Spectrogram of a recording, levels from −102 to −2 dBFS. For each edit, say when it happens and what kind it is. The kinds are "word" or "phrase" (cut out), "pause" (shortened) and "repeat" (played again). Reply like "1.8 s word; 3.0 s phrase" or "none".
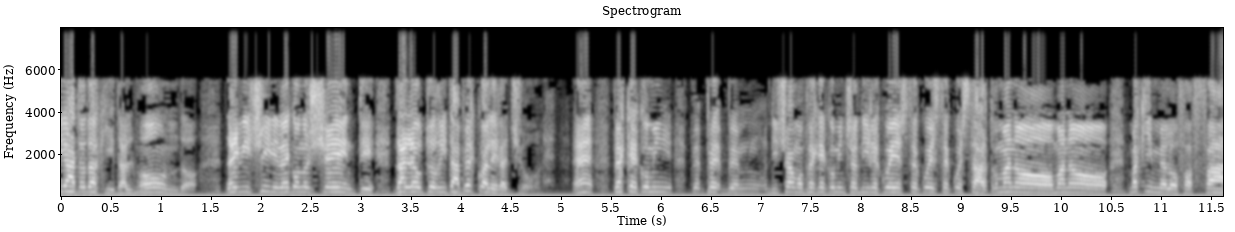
none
